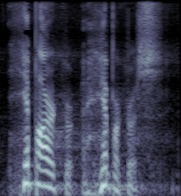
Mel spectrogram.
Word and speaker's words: Hipparchus: Hipparchus, I think is the way you pronounce it.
